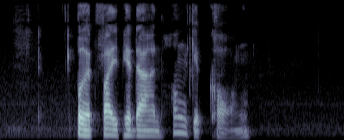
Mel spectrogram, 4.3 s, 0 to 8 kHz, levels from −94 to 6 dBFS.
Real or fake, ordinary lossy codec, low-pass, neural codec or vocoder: real; none; 7.2 kHz; none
